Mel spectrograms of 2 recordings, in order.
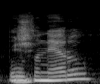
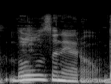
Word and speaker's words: Bolsonaro: Bolsonaro? – Yeah. – Bolsonaro.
